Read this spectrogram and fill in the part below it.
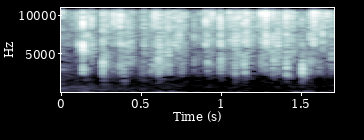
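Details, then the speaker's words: Downstream chemical injector on a pressure washer line, pressure hose connected: irregular hissy sucking and slurping as it draws chemical; siphoning normally, suction felt; high pressure would stop siphoning. "now listen to that hear that noise means it's not trying to siphon anymore it's trying to siphon"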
